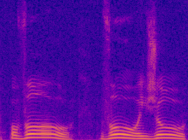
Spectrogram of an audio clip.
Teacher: Você vai dispensar, que prescinde-se de acento circunflexo, ou seja, dispensa-se, né, nos substantivos e nas formas verbais paroxítonas que contém o O tônico oral fechado de um hiato, né, em primeira pessoa do singular do presente do indicativo.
